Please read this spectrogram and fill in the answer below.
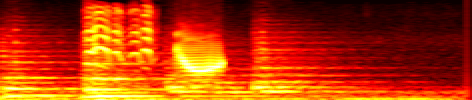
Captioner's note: mouse squeaks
